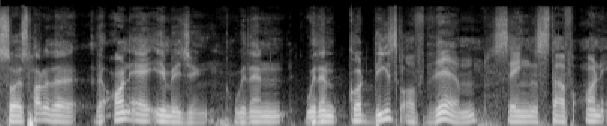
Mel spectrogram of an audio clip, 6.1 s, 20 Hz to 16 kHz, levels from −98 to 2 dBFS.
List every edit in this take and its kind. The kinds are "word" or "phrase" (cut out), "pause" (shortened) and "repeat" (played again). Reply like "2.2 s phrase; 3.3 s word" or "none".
2.9 s pause; 3.4 s pause; 4.0 s word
